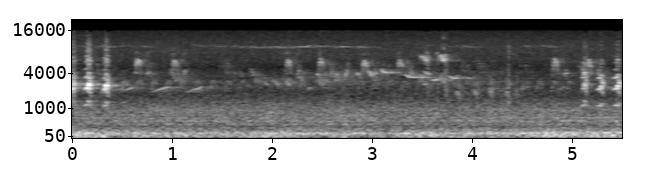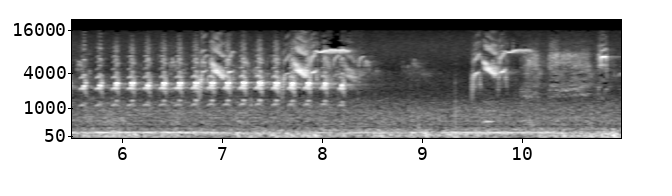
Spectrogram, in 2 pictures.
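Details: Yellow-shafted Northern flicker gives a fast, even run of loud, ringing 'wik' notes lasting about two seconds; softer chirps from other birds and a low background rumble are also heard.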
